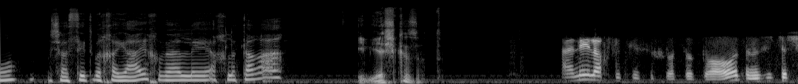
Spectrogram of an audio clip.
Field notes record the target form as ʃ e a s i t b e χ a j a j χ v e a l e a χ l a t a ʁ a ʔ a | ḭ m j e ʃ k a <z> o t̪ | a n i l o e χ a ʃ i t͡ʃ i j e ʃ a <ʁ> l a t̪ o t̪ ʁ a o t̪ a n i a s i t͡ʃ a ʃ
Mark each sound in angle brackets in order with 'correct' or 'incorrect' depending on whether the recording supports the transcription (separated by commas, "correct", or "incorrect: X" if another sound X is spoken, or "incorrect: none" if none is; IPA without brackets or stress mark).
correct, incorrect: χ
